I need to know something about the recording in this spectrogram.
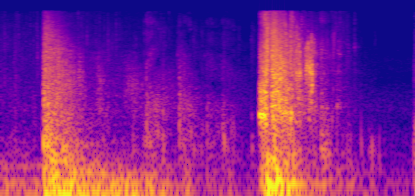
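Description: Pistol shots crack loudly nearby.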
